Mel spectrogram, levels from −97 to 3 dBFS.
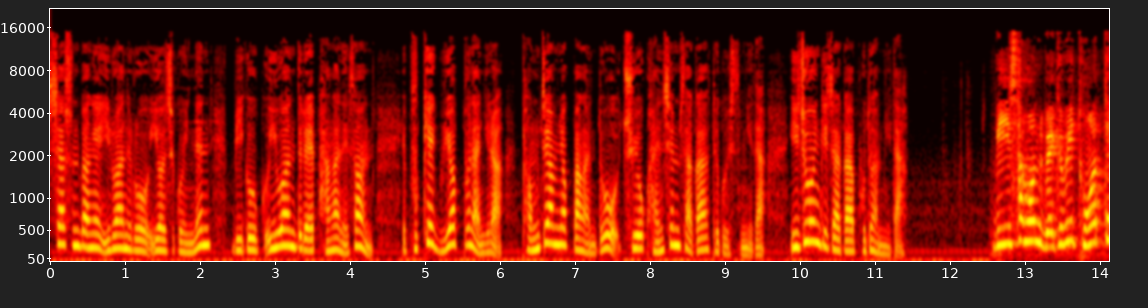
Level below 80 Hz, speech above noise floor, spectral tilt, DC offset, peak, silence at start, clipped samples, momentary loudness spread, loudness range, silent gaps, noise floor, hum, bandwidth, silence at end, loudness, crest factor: -64 dBFS; 28 dB; -4.5 dB/octave; under 0.1%; -12 dBFS; 0 s; under 0.1%; 13 LU; 3 LU; none; -56 dBFS; none; 15 kHz; 0 s; -28 LUFS; 18 dB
